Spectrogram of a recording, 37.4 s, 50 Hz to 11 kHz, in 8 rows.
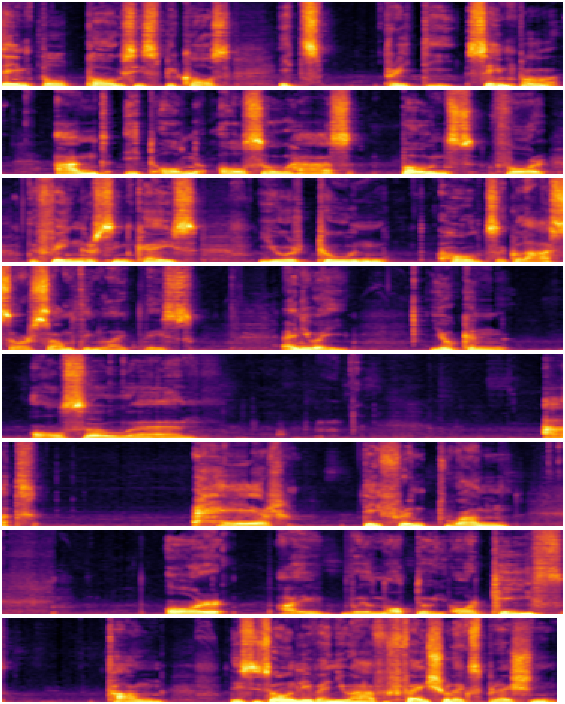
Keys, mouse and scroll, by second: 0.7 scroll down 1, 1.7 scroll up 1, 3.2-5.0 middle click, 19.5 click.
